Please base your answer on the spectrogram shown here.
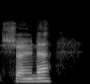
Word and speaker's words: Shona: Is it Shona? Uh Sha will unmute you and if you could ask your question. Yeah. Hi. Sorry just unmuted and that was the right pronunciation.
